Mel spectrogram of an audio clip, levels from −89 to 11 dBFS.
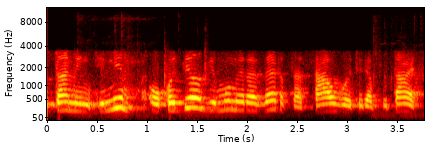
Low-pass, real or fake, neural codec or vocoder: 10.8 kHz; real; none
